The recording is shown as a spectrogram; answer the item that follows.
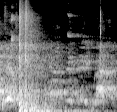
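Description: A dodgeball hitting the hardwood gym floor: one sharp bounce about half a second in.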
